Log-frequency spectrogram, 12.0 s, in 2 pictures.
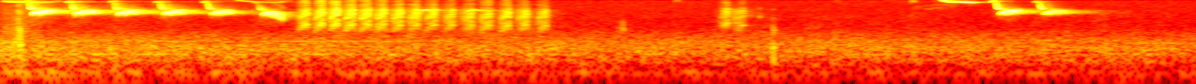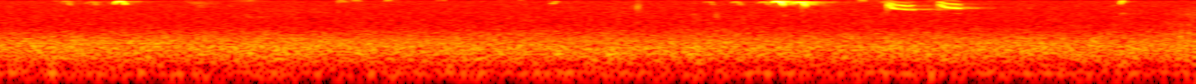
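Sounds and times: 
great tit calling: 0.0 - 1.6.

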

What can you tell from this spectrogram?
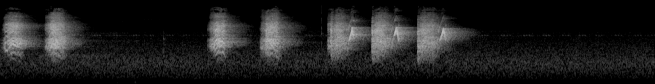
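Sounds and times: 
bird chirping calls: 0.0 - 1.0, 2.1 - 4.8.

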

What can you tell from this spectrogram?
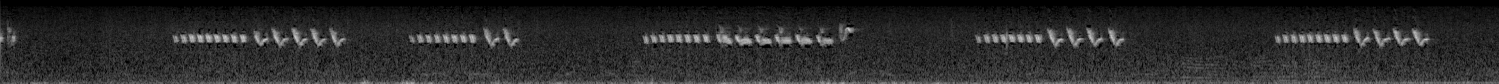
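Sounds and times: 
European greenfinch trilling: 0.0 - 0.2, 1.7 - 3.5, 4.1 - 5.2, 6.4 - 8.6, 9.8 - 11.3, 12.7 - 14.4.

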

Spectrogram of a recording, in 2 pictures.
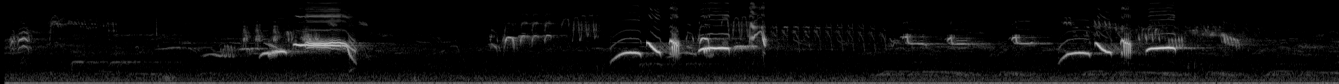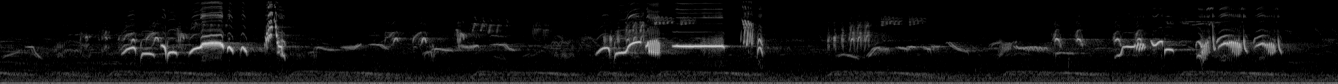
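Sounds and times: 
common blackbird song: 0.1 - 26.7.

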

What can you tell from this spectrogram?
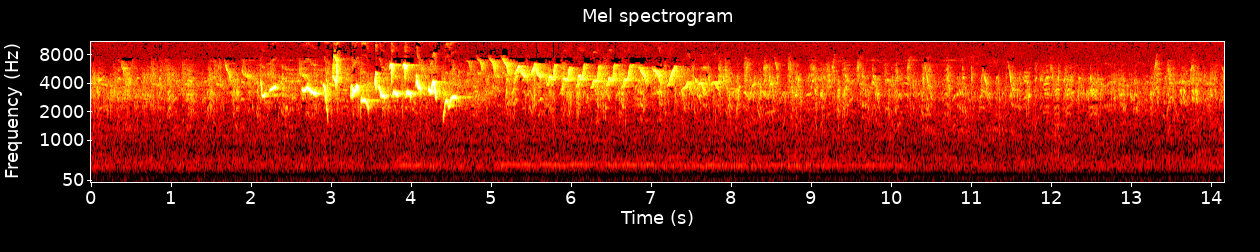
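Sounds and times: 
Eurasian blackcap singing, Sylvia atricapilla: 0.0 - 14.1.

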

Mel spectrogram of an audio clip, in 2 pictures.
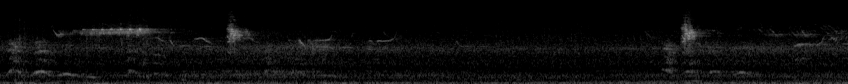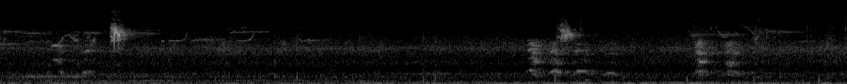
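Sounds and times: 
Passer domesticus house sparrow chirping: 0.1 - 4.1, 6.5 - 12.1, 13.5 - 16.8.

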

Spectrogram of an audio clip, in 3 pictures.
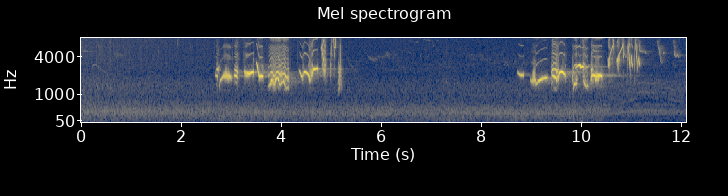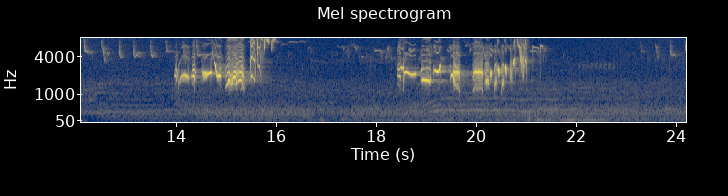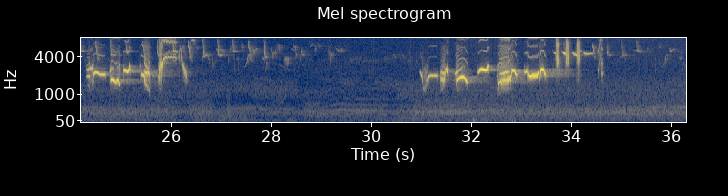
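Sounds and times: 
common blackbird singing: 2.7 - 6.2, 6.9 - 16.6, 17.2 - 21.4, 23.3 - 29.5, 30.9 - 36.2.

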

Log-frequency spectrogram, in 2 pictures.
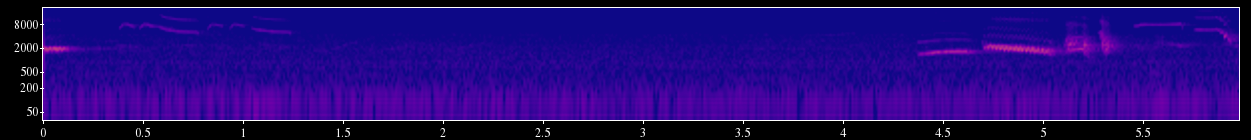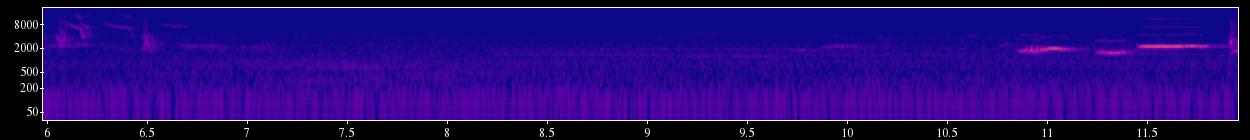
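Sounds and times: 
common blackbird Turdus merula whistled warbling song with shrill twitters: 0.0 - 1.3, 4.4 - 6.8, 10.8 - 11.9.

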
